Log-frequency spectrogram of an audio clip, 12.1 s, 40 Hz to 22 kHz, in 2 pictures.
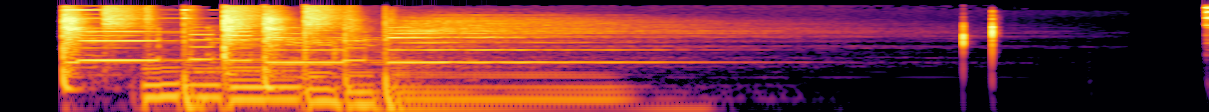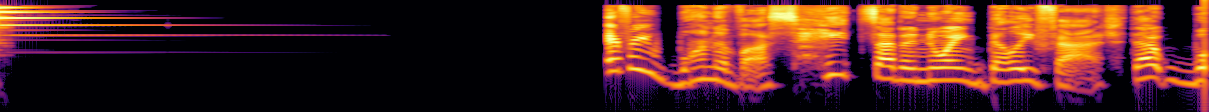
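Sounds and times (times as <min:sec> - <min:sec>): bell ding: 0:06.1 - 0:08.0.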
